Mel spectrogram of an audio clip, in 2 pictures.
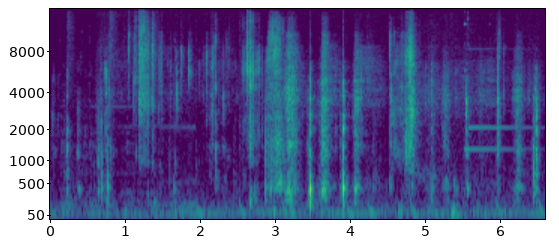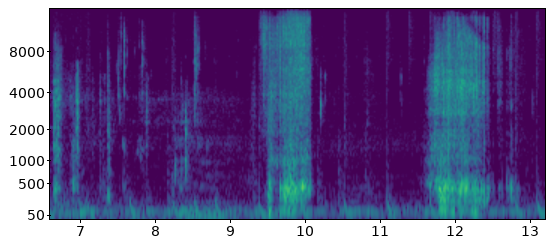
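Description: Close-miked chewing of a toasted marshmallow: many short wet clicks and crunches. About halfway there is a brief two-note tone. Near the end come two loud slurping sips of hot chocolate from a mug.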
